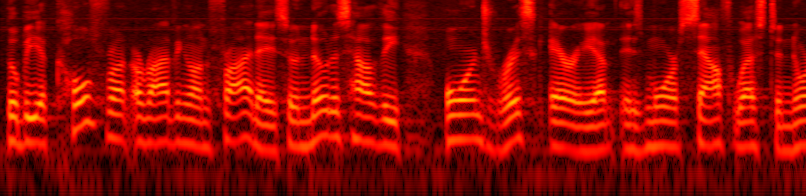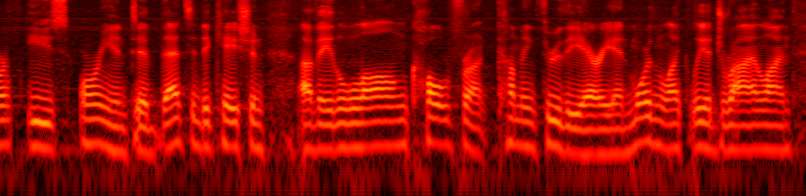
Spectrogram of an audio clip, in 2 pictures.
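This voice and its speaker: A man's voice: medium pitch, steady tone, moderate pace, darkish tone. American TV weatherman. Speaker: TV weather forecaster. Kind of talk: ad-libbed broadcast weather report.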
